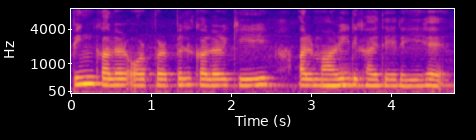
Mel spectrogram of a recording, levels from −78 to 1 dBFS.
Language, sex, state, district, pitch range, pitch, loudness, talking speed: Hindi, female, Arunachal Pradesh, Papum Pare, 180-195 Hz, 185 Hz, -15 LUFS, 135 wpm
